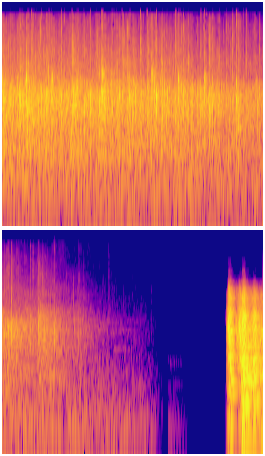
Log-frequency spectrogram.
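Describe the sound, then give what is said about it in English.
An audience applauds with dense, steady clapping that gradually fades out into silence, followed by an abrupt burst of a different sound right at the end. “Let's give him a hand.”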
